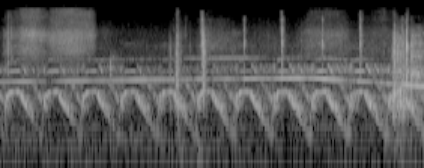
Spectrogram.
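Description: A wailing ambulance siren sweeps up and down in quick, rapid cycles, heard from inside a Mercedes-Benz EQA electric car in slow traffic, with a steady engine hum and a few clicks.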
